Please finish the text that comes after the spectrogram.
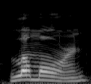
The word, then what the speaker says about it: Lamorne: make sure to follow him on insta at lamorne that's it you got that one one names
